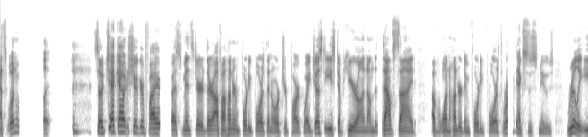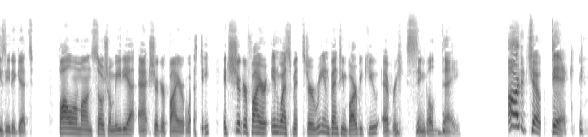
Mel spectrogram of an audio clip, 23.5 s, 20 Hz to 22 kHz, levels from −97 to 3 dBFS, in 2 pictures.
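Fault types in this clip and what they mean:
AAC frame loss with muting: lost AAC frames decoded as silence, the overlapping windows fading the speech out and back in, leaving soft-edged holes. Eight gaps, 85 ms to half a second, some scattered; waveform tapers to flat, spectrogram shows blank vertical bands.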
